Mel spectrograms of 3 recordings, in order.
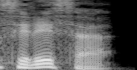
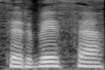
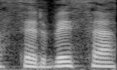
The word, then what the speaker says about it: cerveza: Historia rápida para que no te pase, una oyente contó que dijo, quiero cereza, en un bar, con la V, floja, queriendo pedir cerveza, y el camarero se rió pero la corrigió con cariño.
